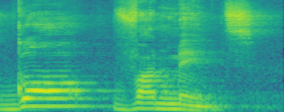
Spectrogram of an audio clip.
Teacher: My stress is on the first syllable, which is go.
